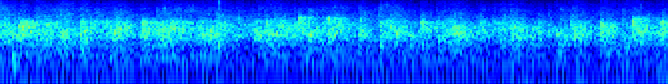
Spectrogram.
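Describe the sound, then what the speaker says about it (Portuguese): A church congregation applauds during a live Sunday celebration service, a short, fairly faint wash of many hands clapping steadily for a few seconds. "Você pode aplaudir o Senhor."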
